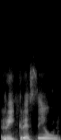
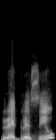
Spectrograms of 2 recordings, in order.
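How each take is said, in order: First: The first vowel sounds like 'ee'. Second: The first vowel sounds like 'eh'. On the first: "ರೀ ಈ sound ಬರ್ತಾ ಇದೆಯಲ್ವಾ?" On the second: "ಇ ಅನ್ಬೇಕಾ ಎ ಅನ್ಬೇಕಾ"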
